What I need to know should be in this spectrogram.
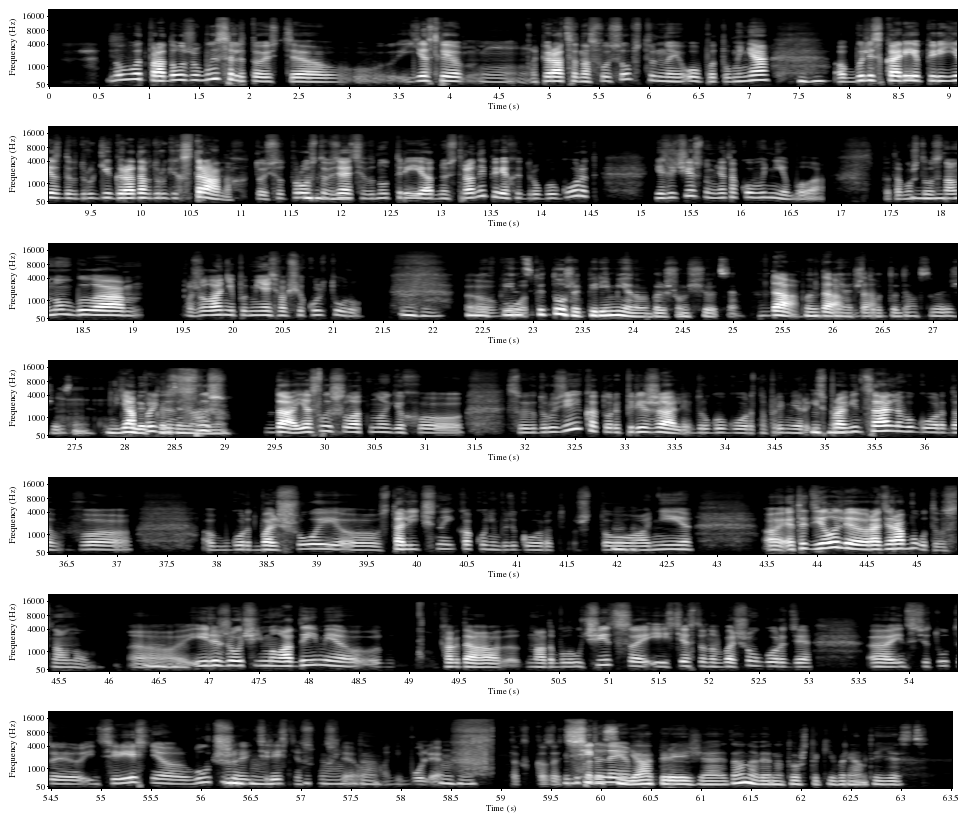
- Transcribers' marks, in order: other noise; tapping; other background noise
- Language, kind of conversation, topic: Russian, podcast, Как понять, что пора переезжать в другой город, а не оставаться на месте?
